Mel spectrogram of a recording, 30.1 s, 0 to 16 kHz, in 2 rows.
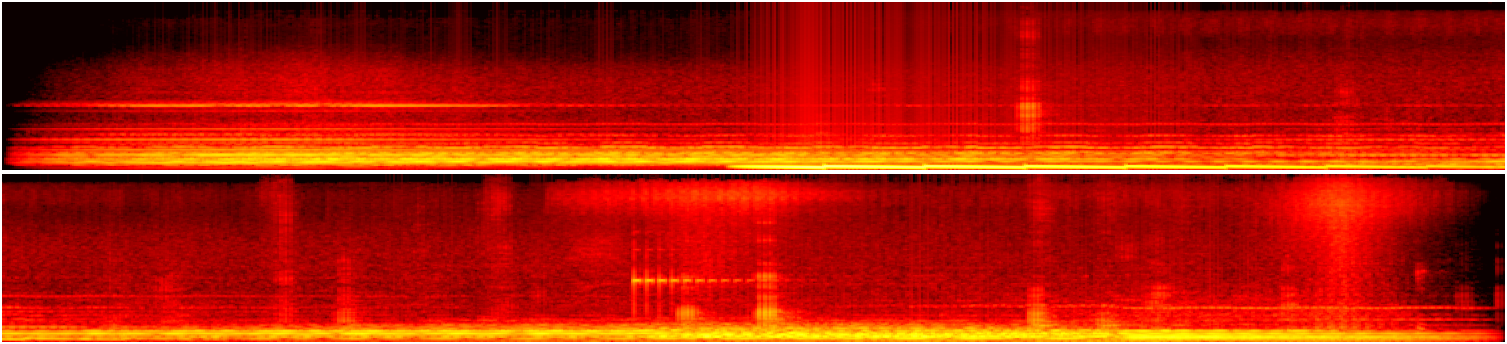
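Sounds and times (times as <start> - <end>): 
experimental drone: 6.8 - 30.0.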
